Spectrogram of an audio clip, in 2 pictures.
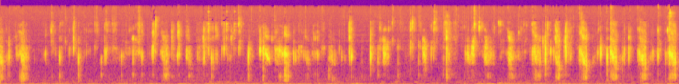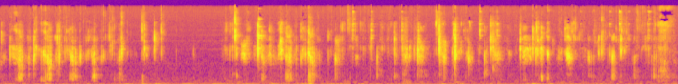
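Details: Hige, a one-year-old male Scottish Fold living in Japan, eats boneless horse mackerel mixed with dry cat food indoors: dense crunching and wet chewing in quick bursts, with a short quiet gap midway before the crunching resumes.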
